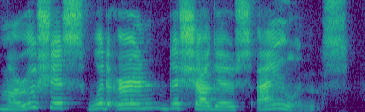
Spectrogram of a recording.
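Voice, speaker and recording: A woman speaks at a very slow pace. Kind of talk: educational history and map narration. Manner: casual.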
